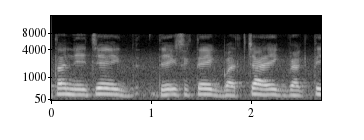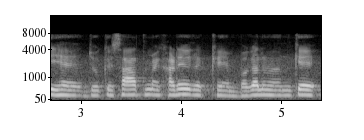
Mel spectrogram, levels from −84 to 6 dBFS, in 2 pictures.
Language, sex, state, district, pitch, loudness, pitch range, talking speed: Hindi, male, Uttar Pradesh, Varanasi, 190 Hz, -17 LUFS, 175-200 Hz, 255 wpm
